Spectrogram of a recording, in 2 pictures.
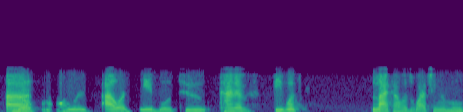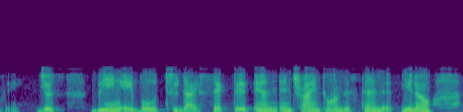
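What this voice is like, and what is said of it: Noticeable foreign accent. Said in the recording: “I came from a different country ... my accent just took over.”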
